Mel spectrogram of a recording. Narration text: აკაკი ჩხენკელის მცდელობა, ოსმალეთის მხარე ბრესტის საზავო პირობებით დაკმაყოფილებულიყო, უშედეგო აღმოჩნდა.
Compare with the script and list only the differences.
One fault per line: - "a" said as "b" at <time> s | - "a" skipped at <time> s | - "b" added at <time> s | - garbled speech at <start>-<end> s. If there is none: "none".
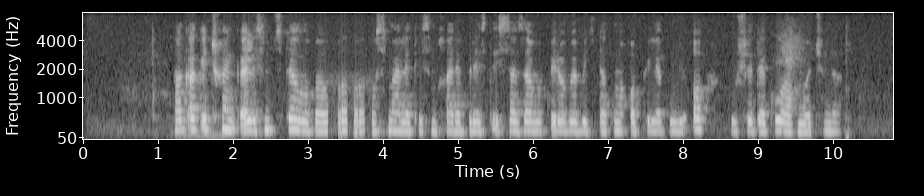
none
